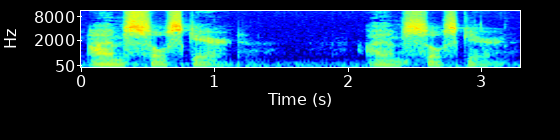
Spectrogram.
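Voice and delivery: soft, slow, trembling-edged fear; mild imitation of a scared, crying wife; retold tearful plea. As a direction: quietly relay a frightened wife's words. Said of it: "and she was crying".

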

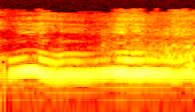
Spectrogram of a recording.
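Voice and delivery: high, loud hummed ooh in laughter; laughing high, loud mock ooh; mock moaning ooh. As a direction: imitate the old man's mumbling prayer sounds. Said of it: "I think he's going".

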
